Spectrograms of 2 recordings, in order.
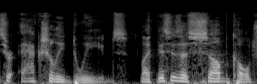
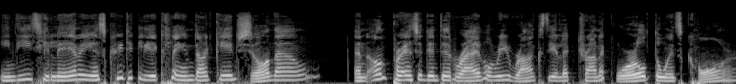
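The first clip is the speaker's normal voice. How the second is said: put-on higher-pitched voice like an old grandmother; 7 semitones higher than usual. Reading a text aloud as if the listener's grandma, in an old grandma voice. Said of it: "I'm gonna read this like I'm your grandma".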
